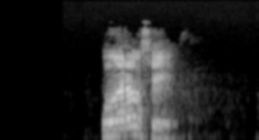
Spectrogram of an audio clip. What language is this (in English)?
Wadiyara Koli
